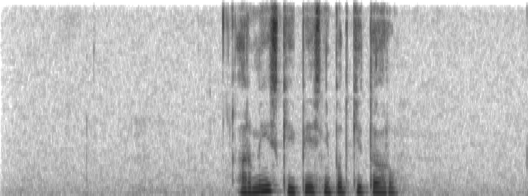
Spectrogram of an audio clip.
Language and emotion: Russian, neutral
